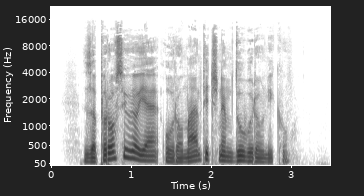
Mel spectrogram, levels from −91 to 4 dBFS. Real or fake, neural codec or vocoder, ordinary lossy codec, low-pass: real; none; MP3, 64 kbps; 19.8 kHz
